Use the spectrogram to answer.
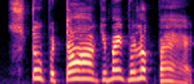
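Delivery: high, put-on cartoon scolding; hammed-up cartoon grump, pitched well up; cartoon catchphrase impression. Cartoon catchphrase impression after "the obvious.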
